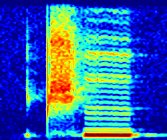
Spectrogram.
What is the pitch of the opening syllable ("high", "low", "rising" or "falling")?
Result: high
